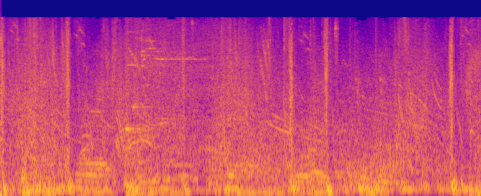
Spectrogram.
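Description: A laser sword hums and clashes against bolts.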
